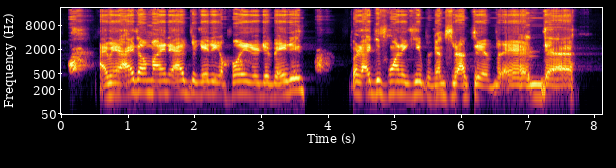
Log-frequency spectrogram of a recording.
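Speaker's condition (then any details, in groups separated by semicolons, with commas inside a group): Cerebral palsy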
